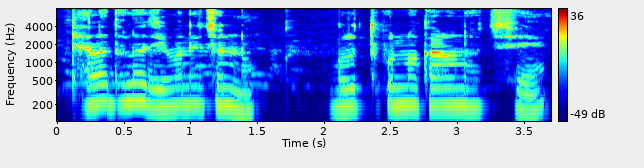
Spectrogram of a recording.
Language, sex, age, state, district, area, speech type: Bengali, male, 18-30, West Bengal, Murshidabad, urban, spontaneous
